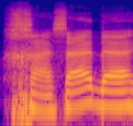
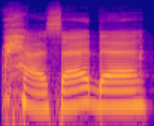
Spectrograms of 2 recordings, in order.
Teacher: kalau di sini ini tempat keluarnya huruf kho itu kayak lebih ada kerasak-kerasak, lebih agak kasar sedikit dia.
